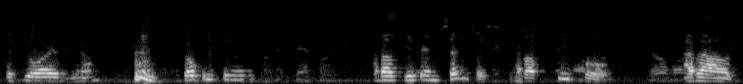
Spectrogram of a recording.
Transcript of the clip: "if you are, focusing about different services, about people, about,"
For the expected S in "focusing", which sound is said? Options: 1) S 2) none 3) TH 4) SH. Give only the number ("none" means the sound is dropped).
3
